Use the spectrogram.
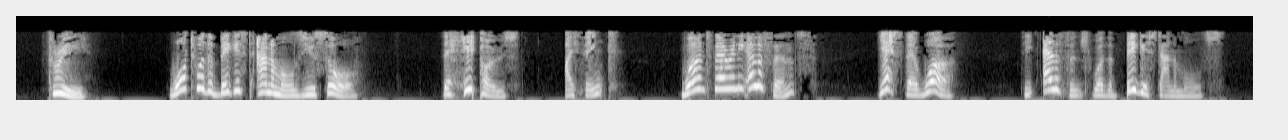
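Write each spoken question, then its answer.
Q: What were the biggest animals you saw?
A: elephants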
